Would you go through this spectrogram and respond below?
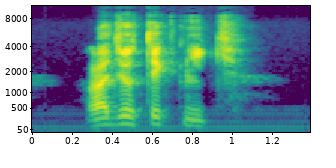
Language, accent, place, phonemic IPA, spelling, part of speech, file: French, France, Lyon, /ʁa.djɔ.tɛk.nik/, radiotechnique, noun, LL-Q150 (fra)-radiotechnique.wav
- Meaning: radio engineering / technology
